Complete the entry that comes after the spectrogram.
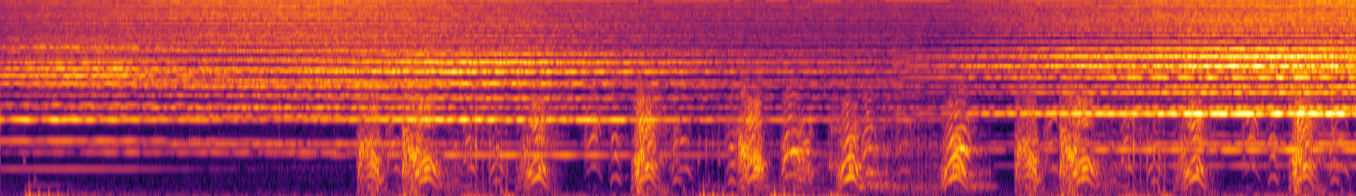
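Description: A dog in the video game Broken Sword: Shadow of the Templars Reforged barks repeatedly in short, uneven bursts over a sustained musical drone, with whimpering yips between the louder barks.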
